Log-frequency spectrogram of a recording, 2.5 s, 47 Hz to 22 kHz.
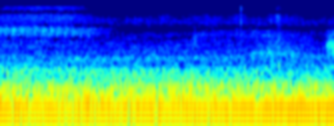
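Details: Softub 220 pump after installing two 50V 10mF capacitors at the temperature sensor leads to fix temperature fluctuations and short cycling; set at 102°F with water at 99°F, a steady low hum at an even level, running and heating normally.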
